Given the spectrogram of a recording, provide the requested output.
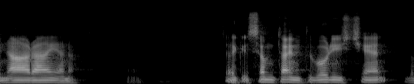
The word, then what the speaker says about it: Narayana: said the name Narayan sometimes we say Narayan but because it says four syllables here we must say narayana okay sometimes devotees chant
